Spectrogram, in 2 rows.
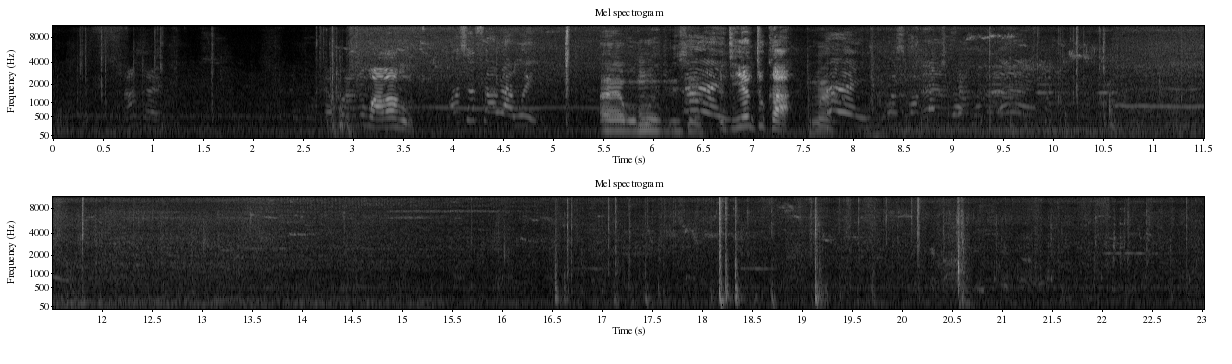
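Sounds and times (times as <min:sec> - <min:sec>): car cabin hum: 0:02.8 - 0:23.0
faint voices: 0:15.0 - 0:23.0.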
